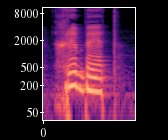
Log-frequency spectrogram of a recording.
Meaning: 1. spine, spinal column, backbone (also figuratively) 2. crest (of a wave or hill) 3. ridge, range (a chain of mountains)
- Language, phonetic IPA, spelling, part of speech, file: Ukrainian, [xreˈbɛt], хребет, noun, Uk-хребет.ogg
